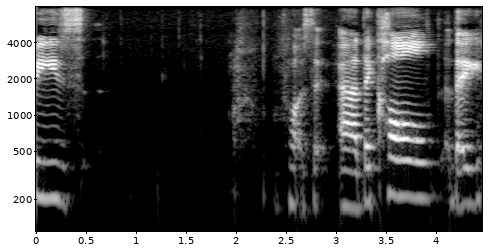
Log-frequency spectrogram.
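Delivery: stuttering. Reading aloud and trying to name something about bees, stuttering. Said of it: "I'm stuttering because I can see it".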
